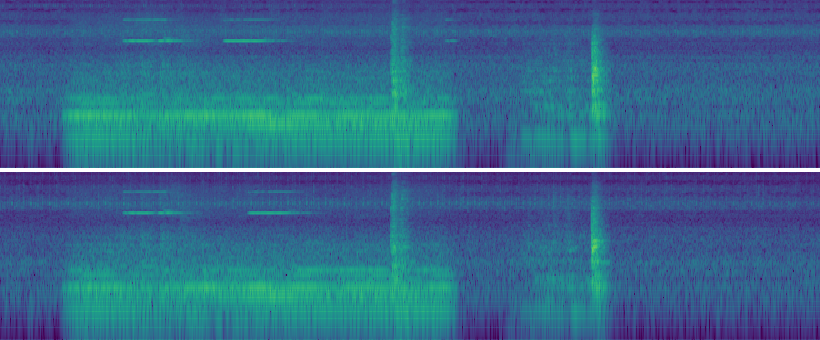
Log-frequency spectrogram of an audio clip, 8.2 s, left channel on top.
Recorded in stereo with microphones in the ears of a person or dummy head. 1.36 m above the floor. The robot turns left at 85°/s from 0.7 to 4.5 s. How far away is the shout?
I don't hear a shout.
